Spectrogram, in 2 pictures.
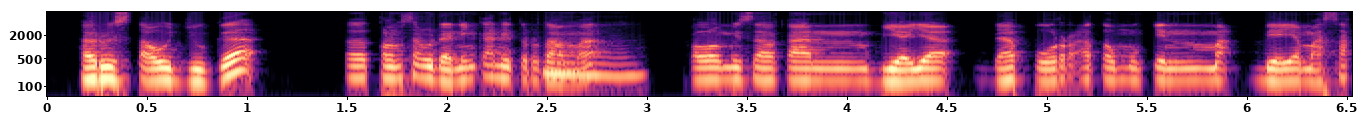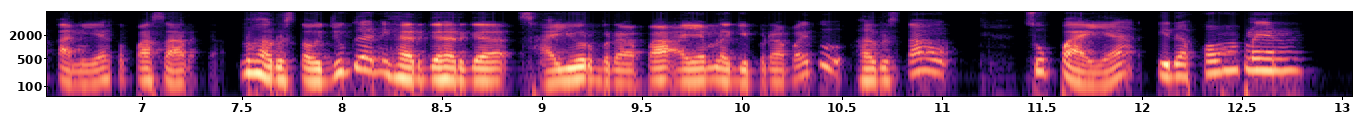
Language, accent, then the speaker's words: Indonesian; Central Java, Indonesia; aku kan asli Jawa ya, Nek. Jawa Tengah.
